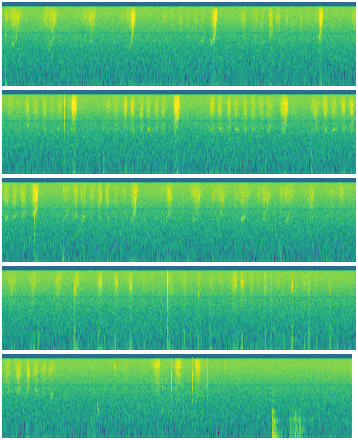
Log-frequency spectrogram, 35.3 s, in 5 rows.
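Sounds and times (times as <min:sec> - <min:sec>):
hand rubs pats and clicks: 0:00.0 - 0:01.9, 0:07.6 - 0:29.4, 0:31.4 - 0:32.5, 0:33.7 - 0:34.5
steady hiss of white noise: 0:00.0 - 0:35.3
louder knock: 0:33.7 - 0:34.5.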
